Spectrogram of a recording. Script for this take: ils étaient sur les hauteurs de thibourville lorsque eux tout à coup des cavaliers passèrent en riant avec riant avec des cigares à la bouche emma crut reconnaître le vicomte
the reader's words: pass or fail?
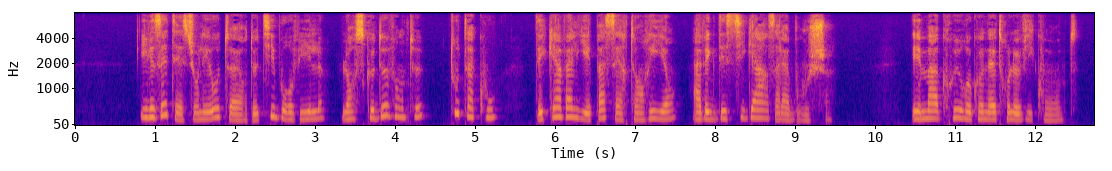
fail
